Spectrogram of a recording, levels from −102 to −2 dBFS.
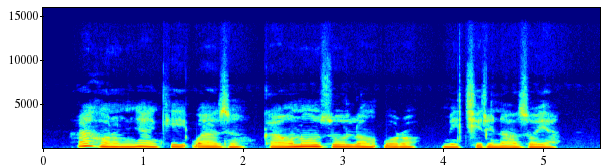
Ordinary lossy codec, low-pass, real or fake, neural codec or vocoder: none; 14.4 kHz; real; none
